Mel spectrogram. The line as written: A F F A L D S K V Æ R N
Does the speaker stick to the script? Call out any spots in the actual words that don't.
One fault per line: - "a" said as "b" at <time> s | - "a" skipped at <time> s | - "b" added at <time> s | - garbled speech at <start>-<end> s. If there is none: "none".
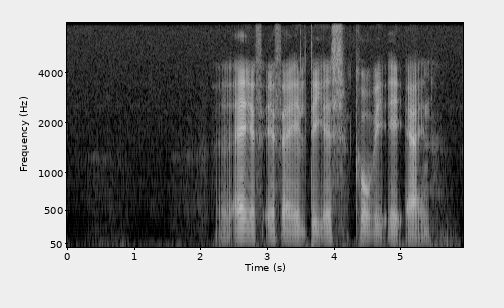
none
